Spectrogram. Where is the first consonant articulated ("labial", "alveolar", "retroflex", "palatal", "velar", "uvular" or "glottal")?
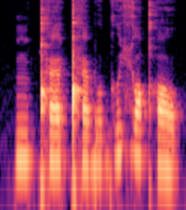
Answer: palatal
